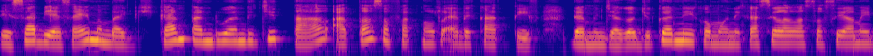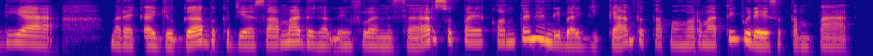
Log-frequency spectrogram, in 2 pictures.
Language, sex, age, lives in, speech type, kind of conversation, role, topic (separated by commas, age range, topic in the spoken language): Indonesian, female, 35-39, Indonesia, read, expert-assistant, expert, Bagaimana cara menemukan informasi wisata yang benar-benar menggambarkan suasana asli sebuah tempat, bukan hanya versi brosur atau iklan?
